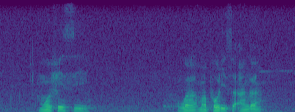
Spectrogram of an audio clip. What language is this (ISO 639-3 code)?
ven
